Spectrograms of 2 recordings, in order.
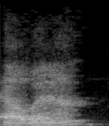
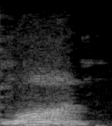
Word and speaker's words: ln: Okay, lnx or lawn x. I tend to say lawn just because it's like a word, and it's like one syllable.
